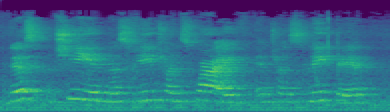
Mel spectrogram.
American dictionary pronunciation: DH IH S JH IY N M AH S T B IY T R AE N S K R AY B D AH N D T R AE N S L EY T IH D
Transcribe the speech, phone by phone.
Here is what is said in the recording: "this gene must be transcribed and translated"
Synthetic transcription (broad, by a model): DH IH S CH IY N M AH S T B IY T R AE N S K R AY B D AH N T R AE N S L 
